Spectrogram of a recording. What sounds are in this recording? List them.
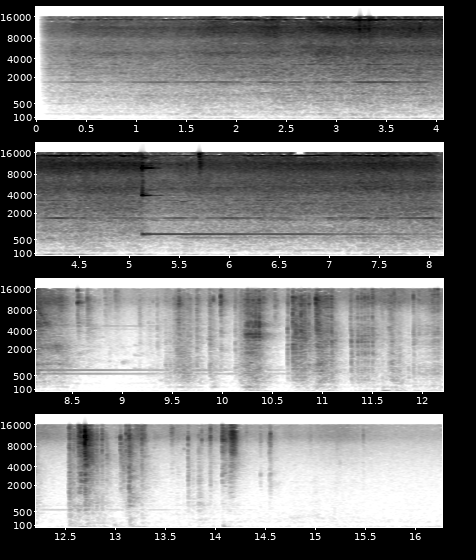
vacuum cleaner, bell ringing, footsteps, door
